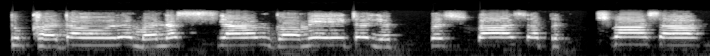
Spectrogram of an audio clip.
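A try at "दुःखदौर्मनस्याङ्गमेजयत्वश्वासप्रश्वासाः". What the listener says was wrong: बहुत ही सुंदर बहुत बढ़िया एकदम ठीक है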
